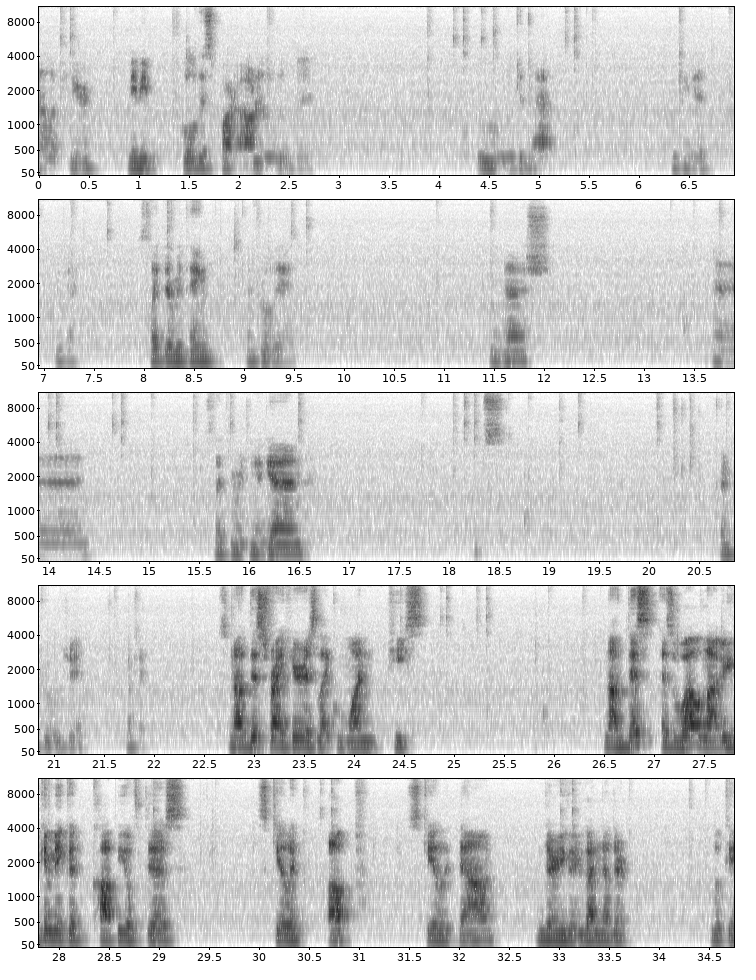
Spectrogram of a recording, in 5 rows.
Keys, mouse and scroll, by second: 0.3 click, 0.9 middle click, 2.3 g, 4.5 click, 5.1 Tab, 5.4 click, 5.7 middle click, 6.7 scroll down 2, 7.0 middle click, 7.7 click, 9.1 ctrl+a, 11.0 middle click, 11.8-12.8 scroll down 4, 12.8-13.4 scroll down 2, 13.5-14.1 scroll up 5, 14.1 click, 14.7 click, 15.1 middle click, 15.9 click, 17.8 middle click, 18.3 click, 18.9 middle click, 19.4 click, 21.3 ctrl+j, 21.7-22.9 middle drag, 23.2 g, 24.9 click, 25.3 click, 25.7-26.1 scroll down 2, 26.1 shift+middle click, 27.9 shift+d, 29.5 s, 31.3 s, 33.8 middle click, 34.6 middle click.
